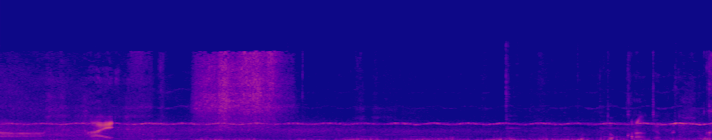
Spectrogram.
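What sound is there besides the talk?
car alarm beeping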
